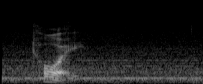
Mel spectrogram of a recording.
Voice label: "toy", IPA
